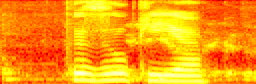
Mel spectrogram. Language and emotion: Russian, neutral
